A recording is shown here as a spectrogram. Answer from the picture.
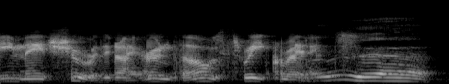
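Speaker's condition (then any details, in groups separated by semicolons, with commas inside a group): Cerebral palsy; quadriplegic, prenatal onset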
